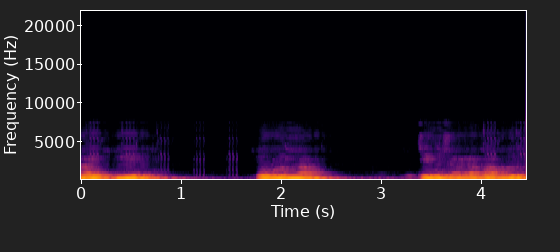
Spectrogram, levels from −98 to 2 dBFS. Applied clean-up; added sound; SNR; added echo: neural separator model SepFormer DNS4.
